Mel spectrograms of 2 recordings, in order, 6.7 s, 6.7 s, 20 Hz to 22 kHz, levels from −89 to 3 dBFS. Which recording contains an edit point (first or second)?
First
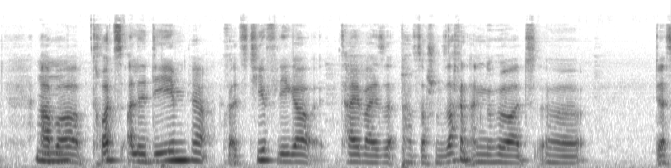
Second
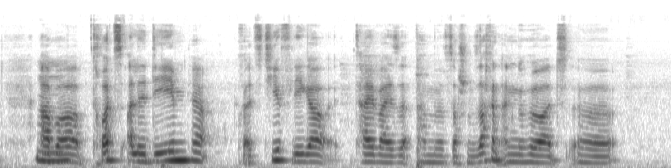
first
